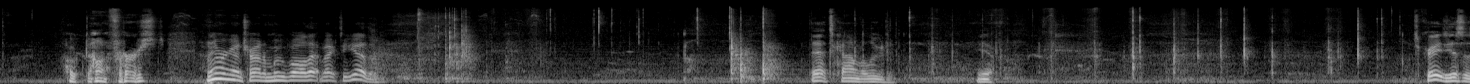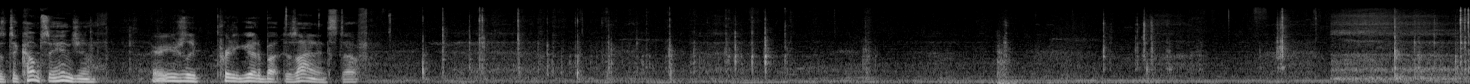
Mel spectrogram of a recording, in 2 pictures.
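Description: Small plastic and metal parts click and rattle as they are handled close by.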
